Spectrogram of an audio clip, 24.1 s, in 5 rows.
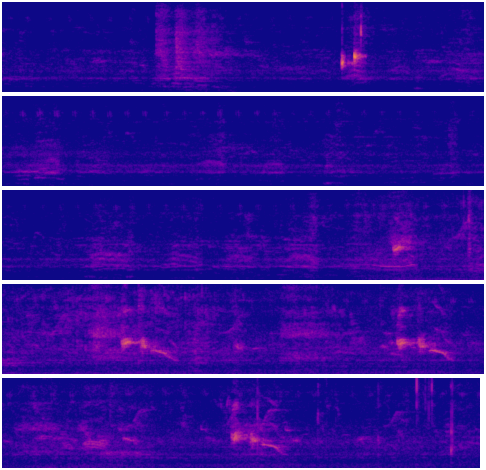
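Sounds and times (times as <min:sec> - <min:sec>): bird chirping: 0:03.4 - 0:03.7, 0:13.3 - 0:24.0
faint low hum: 0:13.2 - 0:24.0.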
